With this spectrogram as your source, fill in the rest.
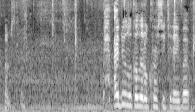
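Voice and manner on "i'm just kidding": whispered. Real, not acted. Whispered take-back after joke.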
